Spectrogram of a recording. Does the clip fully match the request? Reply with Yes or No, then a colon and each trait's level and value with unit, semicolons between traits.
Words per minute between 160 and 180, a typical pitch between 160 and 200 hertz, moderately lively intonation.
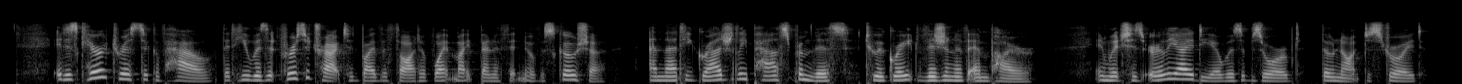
Yes: average, 175 wpm; medium, 185 Hz; average, 4.2 semitones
